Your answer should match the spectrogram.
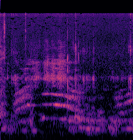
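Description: A faint, drawn-out call in the background, its pitch rising and then falling over about a second.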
